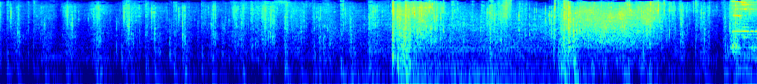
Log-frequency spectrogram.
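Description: Footsteps run quickly over grass and rock.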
